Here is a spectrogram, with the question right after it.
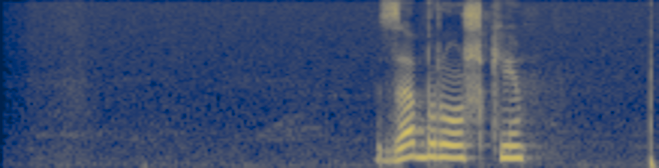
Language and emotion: Russian, neutral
